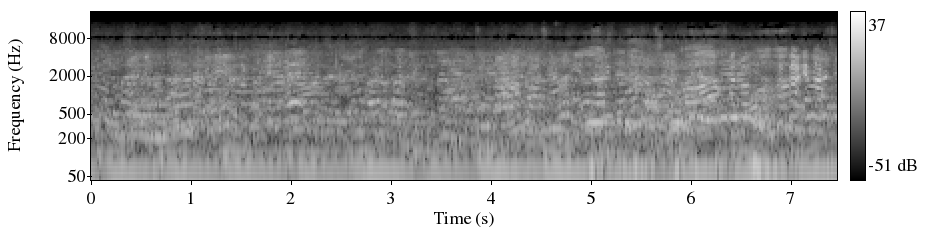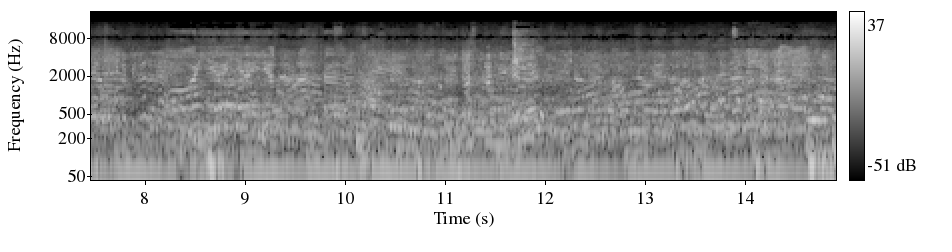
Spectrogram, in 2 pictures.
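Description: Several men talking at once, their voices overlapping in close chatter over a steady low hum.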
